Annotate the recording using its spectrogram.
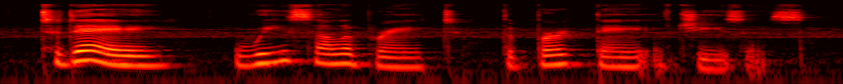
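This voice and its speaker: Somewhat breathy, a woman speaks very slowly at a medium pitch with ordinary pitch variation. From Sri Lanka. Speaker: attorney. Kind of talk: spiritual talk.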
